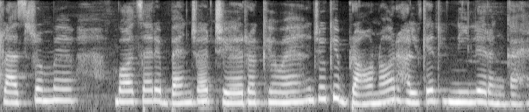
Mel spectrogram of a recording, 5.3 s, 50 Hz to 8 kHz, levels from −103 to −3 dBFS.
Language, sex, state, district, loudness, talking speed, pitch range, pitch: Hindi, female, Uttar Pradesh, Lucknow, -12 LUFS, 215 wpm, 225-260 Hz, 240 Hz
